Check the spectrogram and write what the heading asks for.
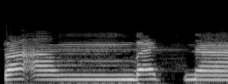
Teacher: نون ساکن کے بعد اپ کمنگ لیٹر با آ گیا ہے, اقلاب ہوا, نون کا ساؤنڈ میم سے بدل گیا, اس لیے یہاں پہ اسمال میم لکھا ہوا ہے.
